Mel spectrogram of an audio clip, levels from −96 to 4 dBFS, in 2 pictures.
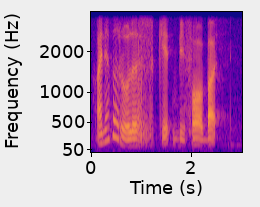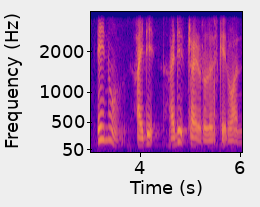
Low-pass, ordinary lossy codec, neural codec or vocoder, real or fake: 3.6 kHz; none; none; real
